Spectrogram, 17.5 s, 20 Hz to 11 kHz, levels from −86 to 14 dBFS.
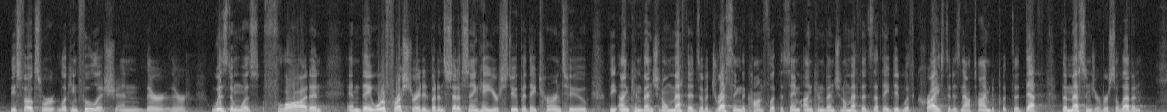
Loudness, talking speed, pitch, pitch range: -13 LUFS, 185 wpm, 130 Hz, 120-150 Hz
